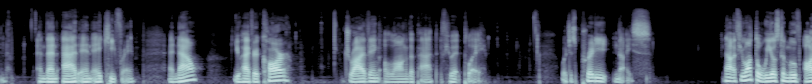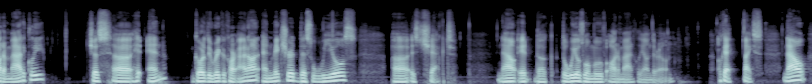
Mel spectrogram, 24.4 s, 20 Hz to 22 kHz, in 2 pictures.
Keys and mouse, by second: 1.7 click, 4.1 middle click, 4.8 shift+middle click, 5.7 space, 10.7 middle click, 10.7 KP_Decimal, 11.2-11.5 middle drag, 11.7 shift+middle drag, 12.1 middle click, 14.4 n, 18.5 click, 19.8 space, 21.0-21.6 middle drag, 22.3 space, 22.7 click, 22.8-23.1 middle drag, 23.7 shift+click, 23.8 shift+middle click.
